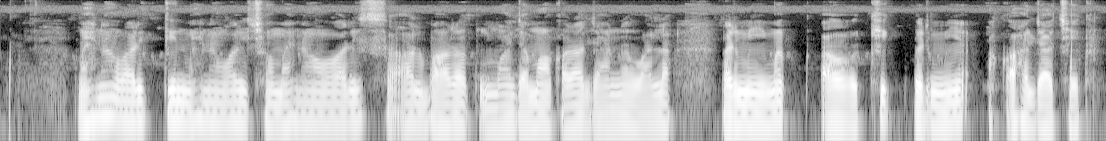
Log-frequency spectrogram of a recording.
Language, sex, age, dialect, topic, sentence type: Magahi, male, 51-55, Northeastern/Surjapuri, banking, statement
